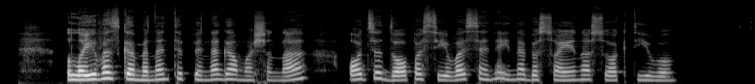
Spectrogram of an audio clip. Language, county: Lithuanian, Kaunas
